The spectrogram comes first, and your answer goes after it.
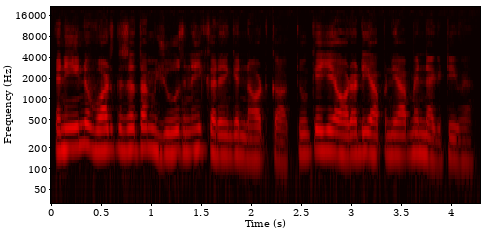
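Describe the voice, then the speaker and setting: A man teaching English grammar, who checks in often with the viewer and reads example sentences out slowly. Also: a little high, fairly even intonation.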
